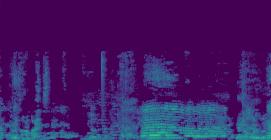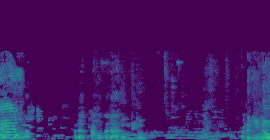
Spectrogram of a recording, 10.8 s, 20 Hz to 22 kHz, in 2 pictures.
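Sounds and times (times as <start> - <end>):
children talking at play: 0.0 - 10.8
speech: 0.4 - 6.2, 6.9 - 8.5, 10.2 - 10.8
baby crying: 2.4 - 6.1.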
